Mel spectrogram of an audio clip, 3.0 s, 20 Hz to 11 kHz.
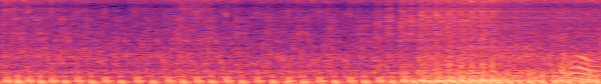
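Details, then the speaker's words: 1965 Honda CB160, about 1070 miles, run after decades sitting, with carbs cleaned, new points and condenser, rebuilt petcock and a fouled right-cylinder plug found: an uneven putt-putt with stumbles and pops, barely idling. Misfiring, near stalling. "so she doesn't run perfect but she runs you can hear kind of popping and farting a little"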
